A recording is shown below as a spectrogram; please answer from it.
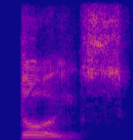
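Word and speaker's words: dois: Pero creo que es más fácil que lo veamos así con una i corta, doys, con el ditongo hoy, doys.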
